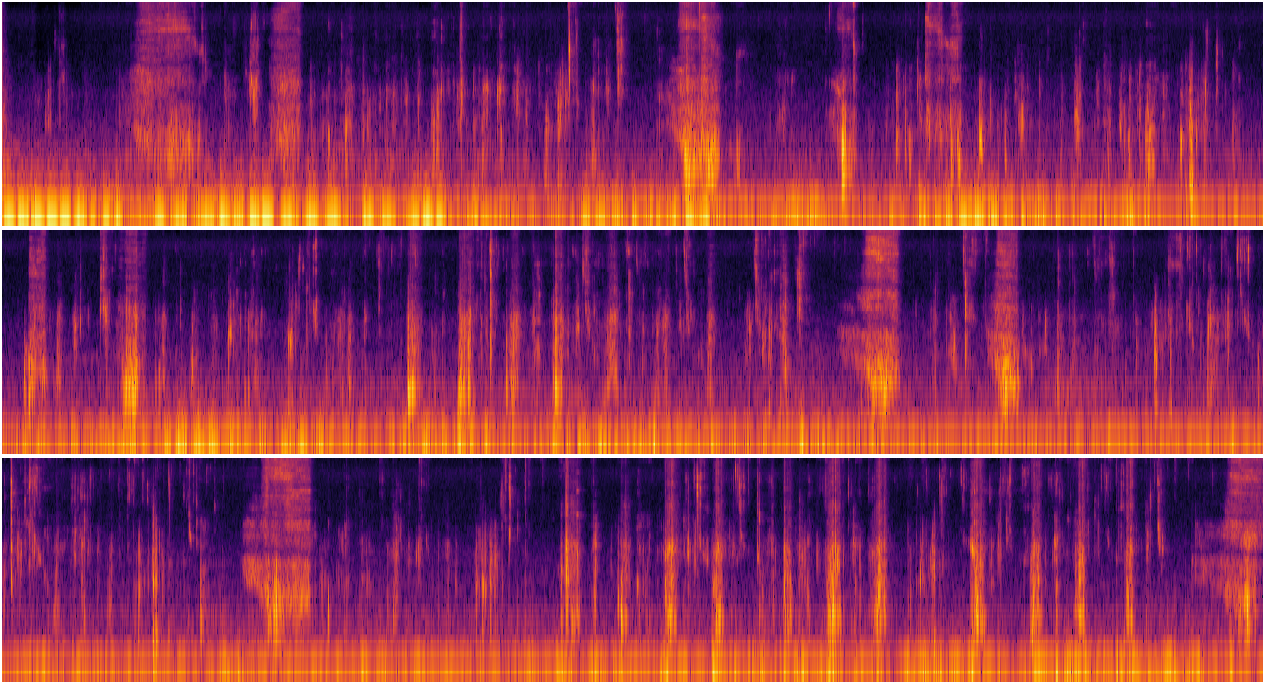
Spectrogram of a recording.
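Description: Close-miked chewing and biting of braised pork belly and rice, with many short wet mouth clicks and smacks over a steady low hum.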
